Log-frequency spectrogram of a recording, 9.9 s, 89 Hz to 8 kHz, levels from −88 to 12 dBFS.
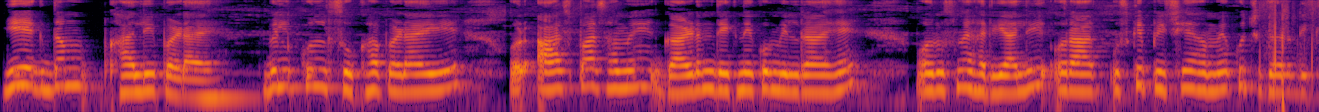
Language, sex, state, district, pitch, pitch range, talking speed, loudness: Hindi, female, Rajasthan, Jaipur, 215 Hz, 200-235 Hz, 190 wpm, -19 LUFS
